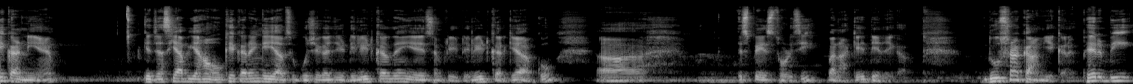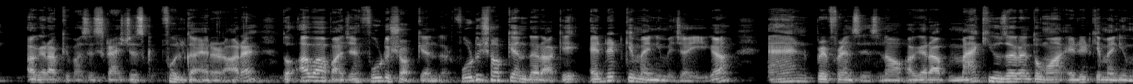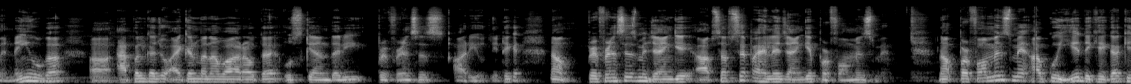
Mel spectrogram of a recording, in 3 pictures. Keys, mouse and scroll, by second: 2.6 click, 8.9 click, 17.1 click, 17.1 click, 30.8 click, 33.2-33.9 drag.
